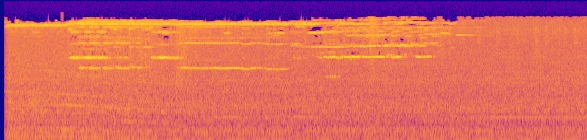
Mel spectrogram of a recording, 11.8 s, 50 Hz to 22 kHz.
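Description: Onboard sound of a 1992 TMC RTS-06 transit bus under way: its Detroit Diesel 6V92TA two-stroke V6 and Allison V731 automatic transmission running with a steady, pulsing rumble. High-pitched squealing tones come and go through the first two thirds.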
